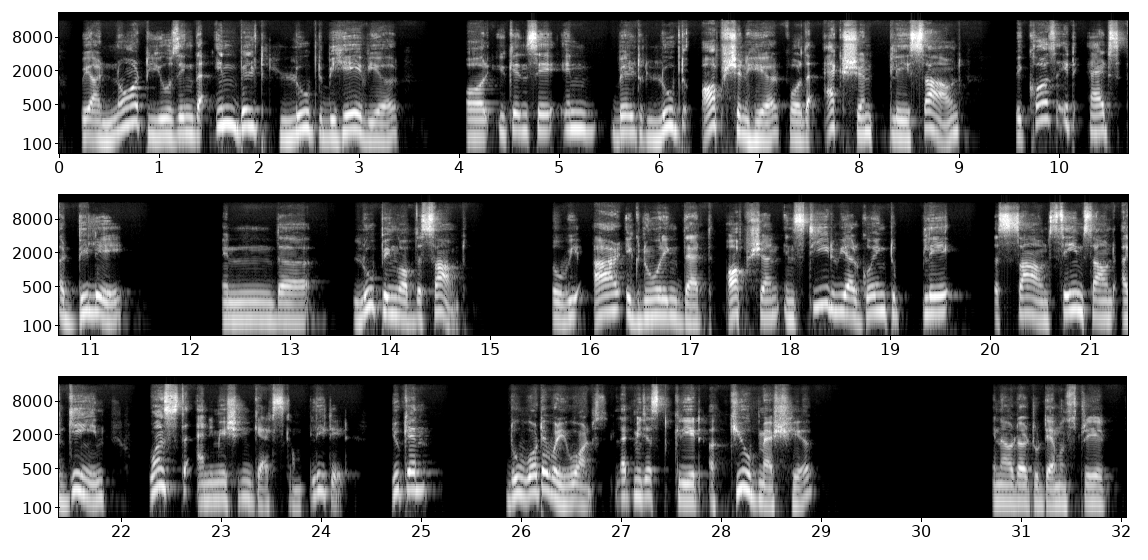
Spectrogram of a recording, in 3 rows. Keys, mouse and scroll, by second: 0.8 click, 18.4 click, 18.5 click, 25.3 click, 28.8-32.0 drag.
